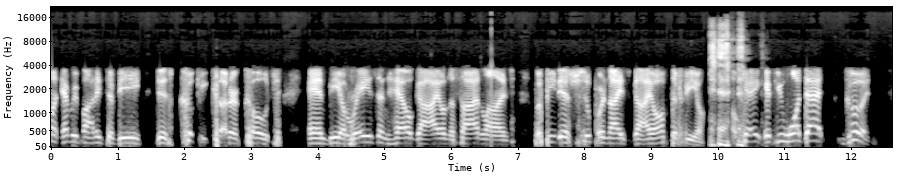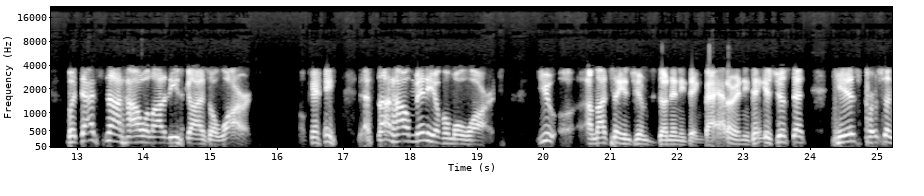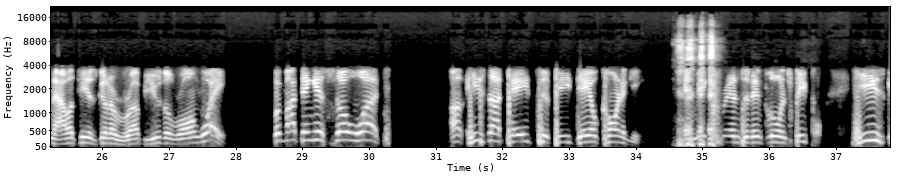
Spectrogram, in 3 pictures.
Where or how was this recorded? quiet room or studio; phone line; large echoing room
phone line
